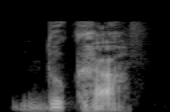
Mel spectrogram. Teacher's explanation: the poet wanted a short syllable there rather than a long one if there'd been a double k it would have made a heavier syllable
